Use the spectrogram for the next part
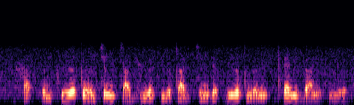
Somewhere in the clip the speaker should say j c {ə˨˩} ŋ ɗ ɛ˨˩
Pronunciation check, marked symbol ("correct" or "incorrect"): correct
